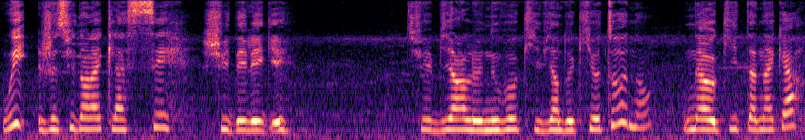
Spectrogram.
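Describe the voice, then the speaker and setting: A woman's voice: sits high, moderate pace, slight background noise, natural voice. A woman playing a friendly teenage girl. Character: cheerful mysterious teenage girl, class delegate. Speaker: lead character. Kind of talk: fan audio drama acting. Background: music.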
